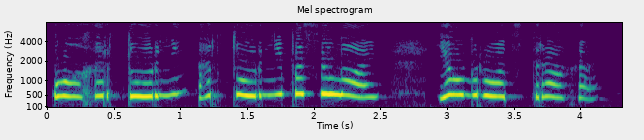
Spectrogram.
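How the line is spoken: Whimpering. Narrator (Russian): Захныкал Вальтер

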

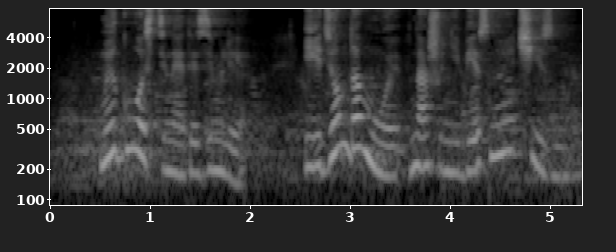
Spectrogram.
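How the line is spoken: Plain, several voices. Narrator (Russian): ответили они

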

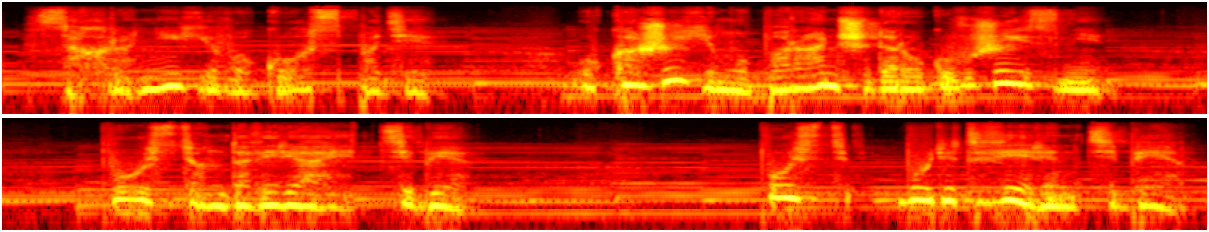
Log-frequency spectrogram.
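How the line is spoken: Quiet prayerful speech. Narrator (Russian): тихо сказала

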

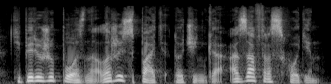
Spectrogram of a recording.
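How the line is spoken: Plain father. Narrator (Russian): сказал папа

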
